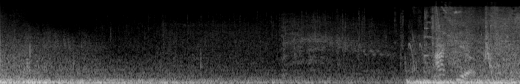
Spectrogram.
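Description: A Confringo spell explosion in the video game Hogwarts Legacy, a rumbling blast with a low, sustained roar and then a sharp, louder burst near the end, with game sounds all around.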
